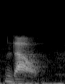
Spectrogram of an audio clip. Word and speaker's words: Tao: La palabra china, que traducimos como el camino, es Dao, T-A-O, pronunciado como Dao.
